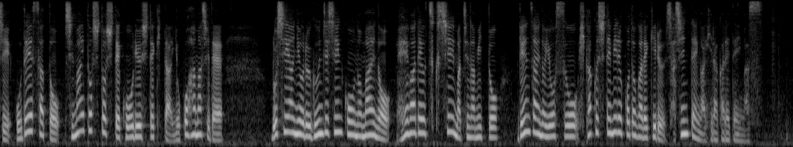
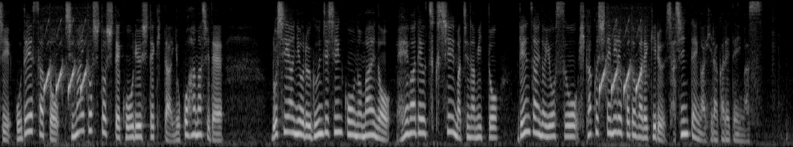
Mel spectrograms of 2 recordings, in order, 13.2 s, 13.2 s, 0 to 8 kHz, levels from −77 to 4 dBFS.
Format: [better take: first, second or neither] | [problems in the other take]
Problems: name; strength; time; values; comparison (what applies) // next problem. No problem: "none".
first | background sound (Car); 2 dB below the speech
